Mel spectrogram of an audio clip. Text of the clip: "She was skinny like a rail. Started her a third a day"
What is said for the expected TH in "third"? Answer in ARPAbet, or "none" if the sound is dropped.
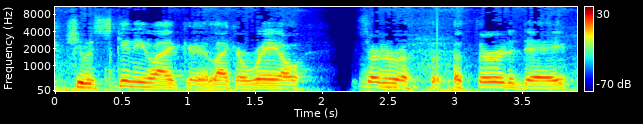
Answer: TH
